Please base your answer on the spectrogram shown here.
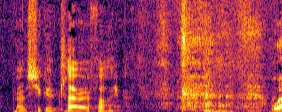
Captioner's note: laughter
